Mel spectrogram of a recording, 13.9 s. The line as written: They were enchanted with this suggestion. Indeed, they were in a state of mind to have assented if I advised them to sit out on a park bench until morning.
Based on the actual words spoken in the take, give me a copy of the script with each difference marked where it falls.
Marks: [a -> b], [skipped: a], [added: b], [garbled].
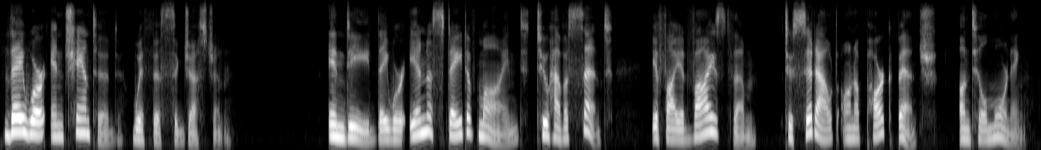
They were enchanted with this suggestion. Indeed, they were in a state of mind to have [assented -> assent] if I advised them to sit out on a park bench until morning.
